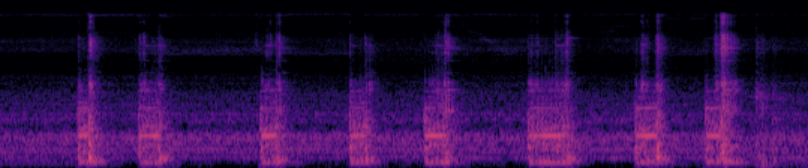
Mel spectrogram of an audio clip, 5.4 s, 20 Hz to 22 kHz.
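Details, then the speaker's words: DIY CNC EDM machine's first sparks, cutting a grade 8 bolt; irregular crackling bursts about every half second with quiet gaps as the arc keeps dropping out and won't stabilize; difficulty keeping up with the arc, z height needs to drop faster; unstable arc. "well as you can hear I'm trying to get a stable arc and it's not happening um I've been going at it for a little while now"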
